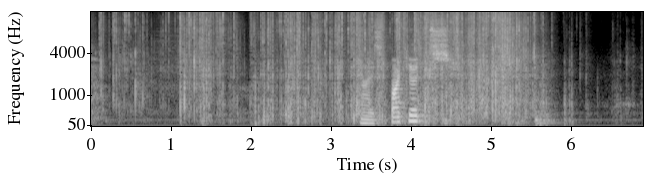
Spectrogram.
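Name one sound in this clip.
Plastic wrap crinkles and rustles close by.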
